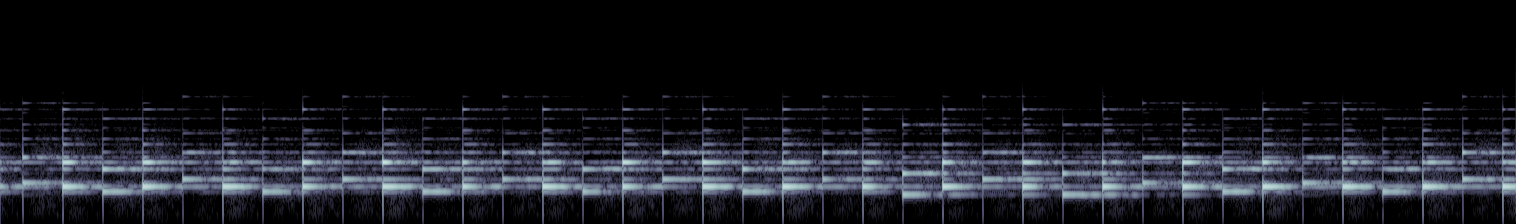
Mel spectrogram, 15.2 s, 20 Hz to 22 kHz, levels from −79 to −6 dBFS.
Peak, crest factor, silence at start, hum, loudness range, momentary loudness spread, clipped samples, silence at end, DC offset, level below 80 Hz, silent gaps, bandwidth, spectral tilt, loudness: -10 dBFS; 18 dB; 0 s; none; 1 LU; 9 LU; under 0.1%; 0 s; under 0.1%; -74 dBFS; none; 4.7 kHz; -5.5 dB/octave; -28 LUFS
